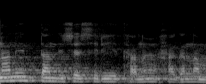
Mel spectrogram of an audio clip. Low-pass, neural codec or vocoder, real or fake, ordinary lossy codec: 7.2 kHz; none; real; none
